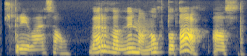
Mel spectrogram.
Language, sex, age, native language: Icelandic, male, 11, Icelandic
